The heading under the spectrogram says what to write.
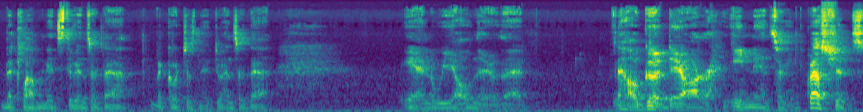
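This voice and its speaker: A man's very deep, low voice with vocal fry and lively intonation, plus audible room echo. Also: fairly slow pace. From Brazil. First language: Portuguese. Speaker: football podcaster. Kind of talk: casual commentary monologue.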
